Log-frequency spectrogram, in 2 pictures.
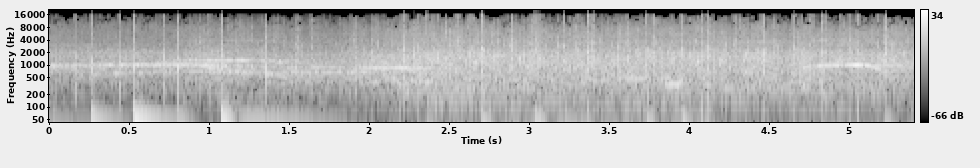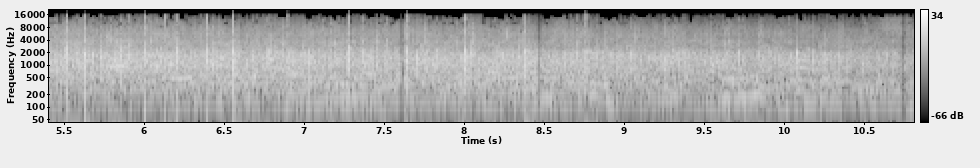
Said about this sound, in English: Let's have a big round of applause for the class of 2016.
